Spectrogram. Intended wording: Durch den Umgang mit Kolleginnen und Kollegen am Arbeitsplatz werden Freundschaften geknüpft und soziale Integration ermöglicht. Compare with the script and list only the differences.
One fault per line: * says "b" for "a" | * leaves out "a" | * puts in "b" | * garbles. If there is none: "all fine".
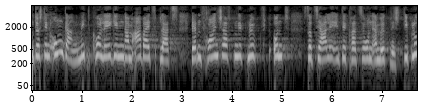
* leaves out "Kollegen"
